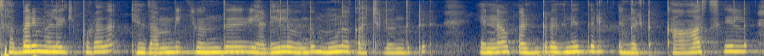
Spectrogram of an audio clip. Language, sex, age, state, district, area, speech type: Tamil, female, 18-30, Tamil Nadu, Thoothukudi, rural, spontaneous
